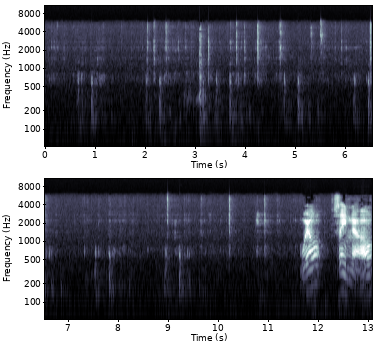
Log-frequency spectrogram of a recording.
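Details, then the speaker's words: Thin, clicky heart sounds in uneven pairs, each normal beat closely followed by a premature beat, with first and second sounds heard in the premature beat; coupled rhythm (bigeminy). A voice begins at the end. "this is a rhythm consisting of an alternation of normal and premature beats and with it as with premature beats generally both the first and second heart sound in the premature may be heard as in this illustration"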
